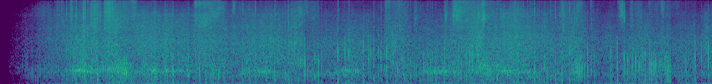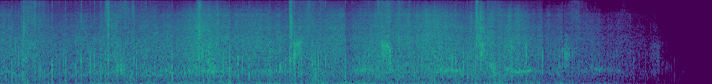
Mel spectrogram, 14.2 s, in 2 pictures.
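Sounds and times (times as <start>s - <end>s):
snow creaking: 0.2s - 13.9s.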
